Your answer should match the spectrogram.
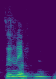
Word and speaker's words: Dunedin: I have Dunedin. Dunedin's pretty straightforward. You've got it.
